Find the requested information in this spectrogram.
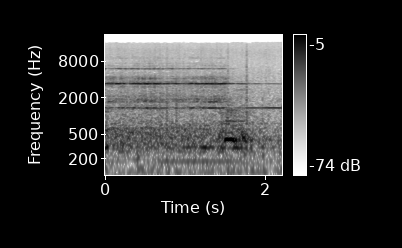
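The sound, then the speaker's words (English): A bell rings steadily for about two seconds, a continuous high metallic ringing with a few sustained bright tones and a faint low hum beneath, with no one speaking. “The Bell Vance?”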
